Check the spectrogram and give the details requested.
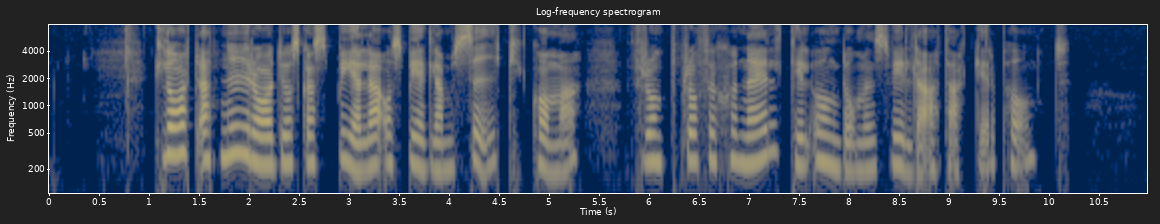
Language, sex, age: Swedish, female, 49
